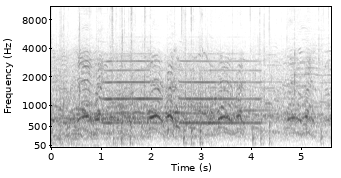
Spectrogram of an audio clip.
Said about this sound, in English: As the 4 o'clock throw-in approached, fans flooded into the stadium.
